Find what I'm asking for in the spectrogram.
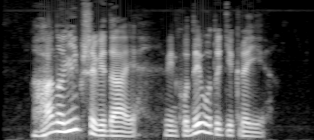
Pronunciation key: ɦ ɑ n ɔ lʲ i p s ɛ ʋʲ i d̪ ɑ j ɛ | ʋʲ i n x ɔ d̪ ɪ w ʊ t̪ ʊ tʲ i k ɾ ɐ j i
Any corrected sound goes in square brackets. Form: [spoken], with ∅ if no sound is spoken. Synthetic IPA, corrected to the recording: ɦ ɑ n ɔ lʲ i p [ʃ] ɛ ʋʲ i d̪ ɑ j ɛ | ʋʲ i n x ɔ d̪ ɪ w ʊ t̪ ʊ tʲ i k ɾ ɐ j i

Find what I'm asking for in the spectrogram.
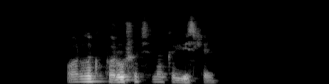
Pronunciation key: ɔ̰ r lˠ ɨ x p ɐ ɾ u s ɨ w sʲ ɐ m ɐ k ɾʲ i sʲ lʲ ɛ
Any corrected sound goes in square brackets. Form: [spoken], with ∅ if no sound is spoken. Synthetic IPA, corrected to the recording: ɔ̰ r lˠ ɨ [k] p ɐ ɾ u [ʂ] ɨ w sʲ ɐ [n] ɐ k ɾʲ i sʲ lʲ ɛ

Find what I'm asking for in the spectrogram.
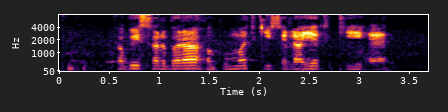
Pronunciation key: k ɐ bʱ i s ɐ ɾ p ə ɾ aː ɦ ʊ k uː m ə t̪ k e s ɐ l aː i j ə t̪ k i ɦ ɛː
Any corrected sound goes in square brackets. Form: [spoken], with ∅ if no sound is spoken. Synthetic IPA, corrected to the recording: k ɐ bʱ i s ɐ ɾ [b] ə ɾ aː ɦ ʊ k uː m ə t̪ k [i] s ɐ l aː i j ə t̪ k i ɦ ɛː

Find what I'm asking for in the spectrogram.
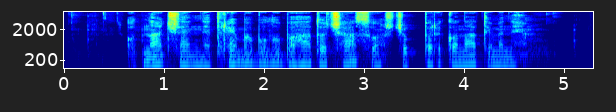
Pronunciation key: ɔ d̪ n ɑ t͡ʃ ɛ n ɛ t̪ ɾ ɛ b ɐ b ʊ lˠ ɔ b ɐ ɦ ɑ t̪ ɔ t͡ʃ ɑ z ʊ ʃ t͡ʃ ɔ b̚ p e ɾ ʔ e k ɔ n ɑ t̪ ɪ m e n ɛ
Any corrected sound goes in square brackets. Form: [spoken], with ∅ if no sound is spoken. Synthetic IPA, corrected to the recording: ɔ d̪ n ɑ t͡ʃ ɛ n ɛ t̪ ɾ ɛ b ɐ b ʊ lˠ ɔ b ɐ ɦ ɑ t̪ ɔ t͡ʃ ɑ [s] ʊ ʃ t͡ʃ ɔ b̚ p e ɾ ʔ e k ɔ n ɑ t̪ ɪ m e n ɛ

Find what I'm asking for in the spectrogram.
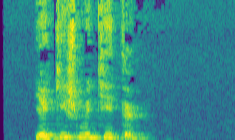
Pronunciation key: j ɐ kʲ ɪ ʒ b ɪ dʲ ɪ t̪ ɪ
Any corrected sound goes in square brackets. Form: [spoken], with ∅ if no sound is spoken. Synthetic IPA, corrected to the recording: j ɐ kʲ [i] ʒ [m] ɪ dʲ [i] t̪ ɪ

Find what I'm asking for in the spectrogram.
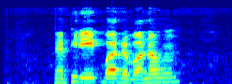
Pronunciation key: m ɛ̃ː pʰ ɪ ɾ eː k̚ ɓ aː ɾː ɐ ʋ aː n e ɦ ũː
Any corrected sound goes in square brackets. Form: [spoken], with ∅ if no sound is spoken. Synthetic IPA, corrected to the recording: m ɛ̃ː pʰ ɪ ɾ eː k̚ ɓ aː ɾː ɐ ʋ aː n [a] ɦ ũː

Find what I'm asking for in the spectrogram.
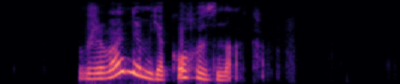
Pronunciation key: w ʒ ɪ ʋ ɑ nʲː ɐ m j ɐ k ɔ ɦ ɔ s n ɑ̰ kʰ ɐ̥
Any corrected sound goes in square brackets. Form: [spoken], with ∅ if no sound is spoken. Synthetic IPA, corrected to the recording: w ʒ ɪ ʋ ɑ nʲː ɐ m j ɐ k ɔ ɦ ɔ [z] n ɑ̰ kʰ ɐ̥

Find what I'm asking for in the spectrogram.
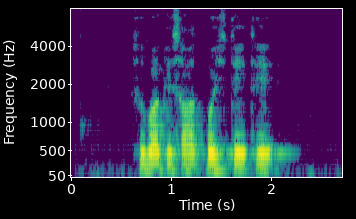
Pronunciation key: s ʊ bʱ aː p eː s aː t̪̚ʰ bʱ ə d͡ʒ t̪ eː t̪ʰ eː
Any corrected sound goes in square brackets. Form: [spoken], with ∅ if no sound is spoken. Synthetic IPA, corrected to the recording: s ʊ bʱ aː [k] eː s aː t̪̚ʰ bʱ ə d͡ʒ t̪ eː t̪ʰ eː

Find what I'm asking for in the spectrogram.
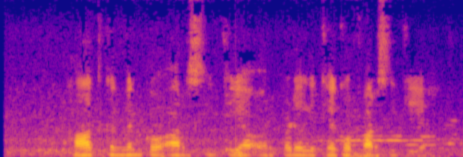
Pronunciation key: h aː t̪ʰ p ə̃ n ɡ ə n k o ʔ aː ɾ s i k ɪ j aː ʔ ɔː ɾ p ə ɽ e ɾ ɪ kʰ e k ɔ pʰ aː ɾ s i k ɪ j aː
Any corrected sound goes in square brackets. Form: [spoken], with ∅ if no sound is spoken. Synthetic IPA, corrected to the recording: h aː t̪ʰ [k] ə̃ [ŋ] ɡ ə n k o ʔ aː ɾ s i k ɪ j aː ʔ ɔː ɾ p ə ɽ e [l] ɪ kʰ e k [o] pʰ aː ɾ s i k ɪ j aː

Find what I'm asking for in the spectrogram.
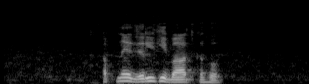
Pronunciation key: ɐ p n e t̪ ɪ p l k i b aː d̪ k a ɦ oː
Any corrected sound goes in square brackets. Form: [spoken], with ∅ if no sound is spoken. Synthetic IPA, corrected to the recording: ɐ p n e [d̪] ɪ [∅] l k i b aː [t̪] k [ɐ] ɦ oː

